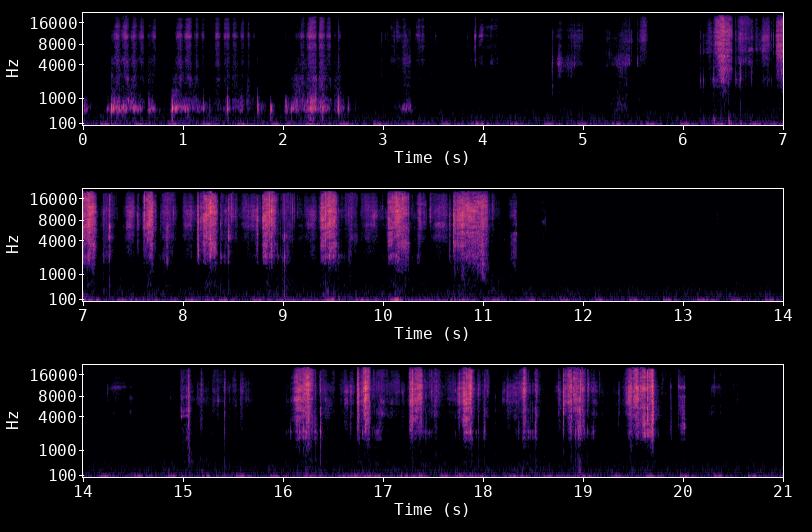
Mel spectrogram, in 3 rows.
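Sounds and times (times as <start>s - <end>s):
pencil sharpening: 0.0s - 3.4s, 6.2s - 11.3s, 15.0s - 20.4s.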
